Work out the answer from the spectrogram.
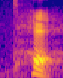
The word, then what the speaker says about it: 手: take a look at te all right this one's a little easier that looks familiar to my martial arts folks te in both Okinawan Japanese okay is the same pronunciation in Korean it's pronounced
